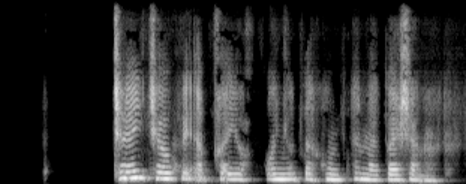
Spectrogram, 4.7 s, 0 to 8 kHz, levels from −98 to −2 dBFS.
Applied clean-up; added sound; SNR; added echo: neural mask model DeepFilterNet 3.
